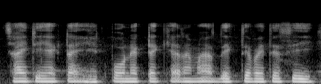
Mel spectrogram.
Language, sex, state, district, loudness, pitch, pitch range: Bengali, male, West Bengal, Alipurduar, -16 LUFS, 135 Hz, 130-135 Hz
